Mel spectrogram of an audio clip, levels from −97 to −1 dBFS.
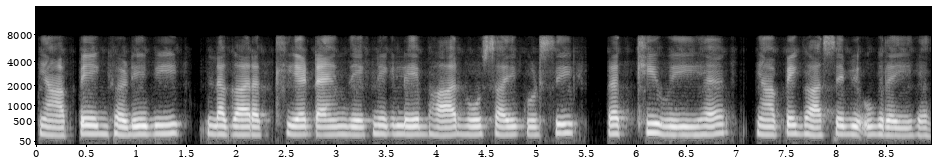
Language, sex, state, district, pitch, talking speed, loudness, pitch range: Hindi, female, Haryana, Charkhi Dadri, 180 Hz, 175 wpm, -15 LUFS, 175-195 Hz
